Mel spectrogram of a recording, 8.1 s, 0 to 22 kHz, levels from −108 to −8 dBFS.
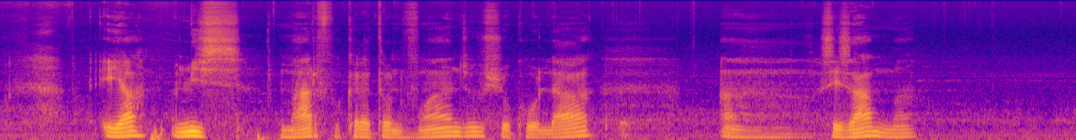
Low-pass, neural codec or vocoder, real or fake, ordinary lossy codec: none; none; real; none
